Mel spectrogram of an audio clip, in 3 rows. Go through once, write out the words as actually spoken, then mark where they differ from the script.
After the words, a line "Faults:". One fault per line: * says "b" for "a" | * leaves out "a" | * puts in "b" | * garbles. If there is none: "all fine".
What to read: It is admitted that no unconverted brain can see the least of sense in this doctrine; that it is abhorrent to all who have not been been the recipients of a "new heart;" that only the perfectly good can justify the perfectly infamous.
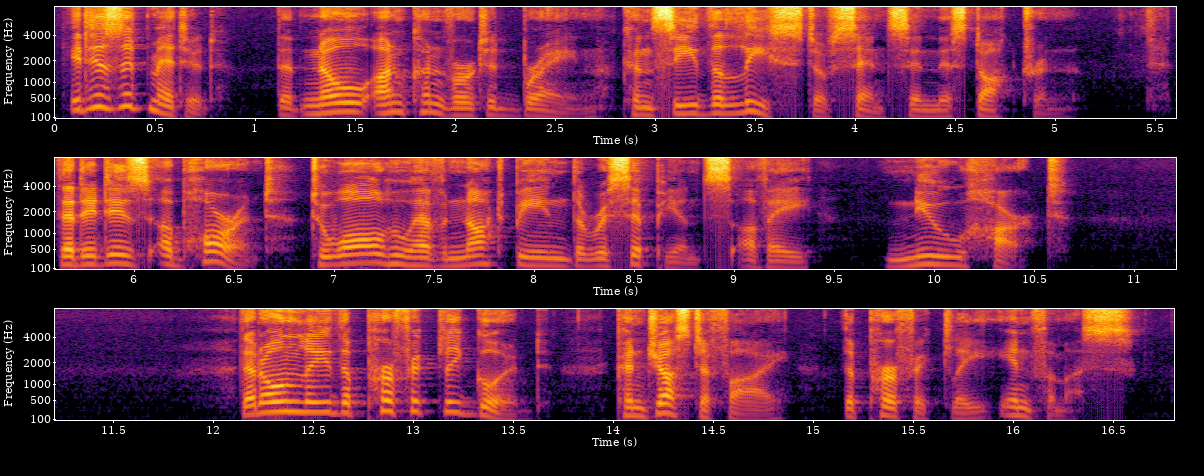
It is admitted that no unconverted brain can see the least of sense in this doctrine; that it is abhorrent to all who have not been the recipients of a "new heart;" that only the perfectly good can justify the perfectly infamous.
Faults:
* leaves out "been"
